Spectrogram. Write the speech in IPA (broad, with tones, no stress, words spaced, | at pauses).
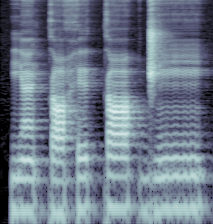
jæ̃˨kːɑ˨hɪː˧kːɑ˦ | d͡ʒĩː˧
